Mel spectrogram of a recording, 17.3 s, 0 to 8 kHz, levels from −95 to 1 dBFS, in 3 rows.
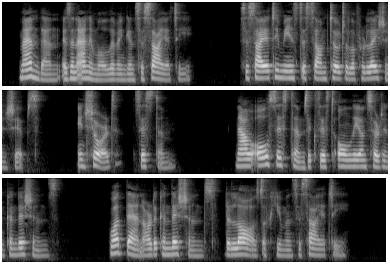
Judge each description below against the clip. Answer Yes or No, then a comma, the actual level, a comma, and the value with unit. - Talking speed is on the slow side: Yes, slow, 125 wpm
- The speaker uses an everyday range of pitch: Yes, average, 3.2 semitones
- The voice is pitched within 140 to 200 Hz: Yes, medium, 185 Hz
